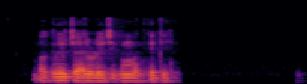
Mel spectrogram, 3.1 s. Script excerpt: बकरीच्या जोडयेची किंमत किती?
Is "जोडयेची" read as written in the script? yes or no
yes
